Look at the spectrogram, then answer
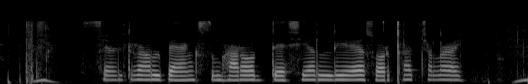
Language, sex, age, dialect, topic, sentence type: Bengali, female, 18-24, Jharkhandi, banking, statement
